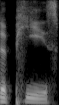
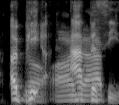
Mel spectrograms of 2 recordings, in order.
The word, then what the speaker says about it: Appice: um your last name a piece you you pronounce it a piece but your brother pronounced apathy so our apathy sorry you pronounce it apathy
